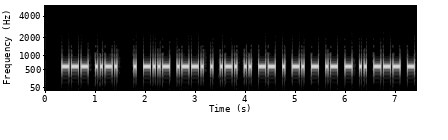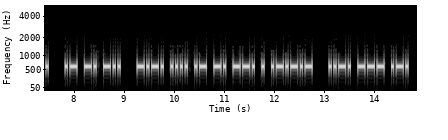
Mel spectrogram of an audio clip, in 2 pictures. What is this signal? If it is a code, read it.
Morse code, heard as a keyed tone, about 25 wpm, 600 Hz. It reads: OF EXPERIMENTATION AND CHANGE. FOR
